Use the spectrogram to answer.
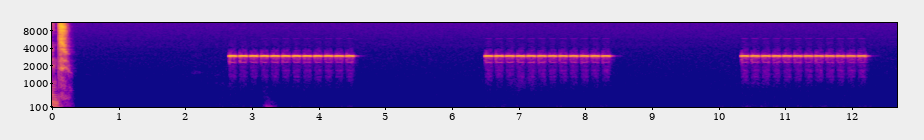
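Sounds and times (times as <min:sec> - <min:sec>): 
speech: 0:00.1 - 0:00.3
old Nokia style phone alarm clock beeping: 0:02.7 - 0:04.6, 0:06.5 - 0:08.4, 0:10.4 - 0:12.3.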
